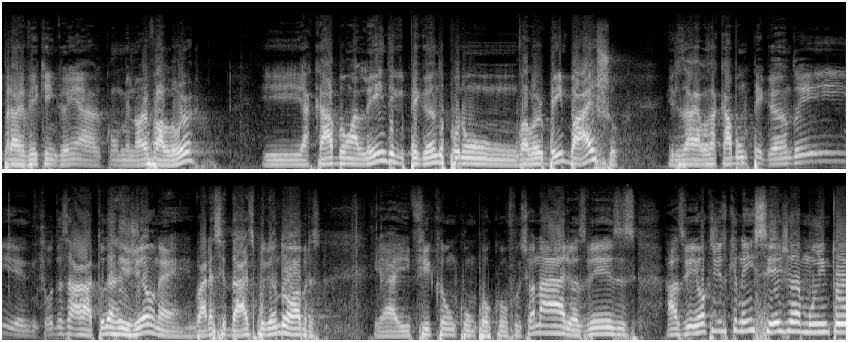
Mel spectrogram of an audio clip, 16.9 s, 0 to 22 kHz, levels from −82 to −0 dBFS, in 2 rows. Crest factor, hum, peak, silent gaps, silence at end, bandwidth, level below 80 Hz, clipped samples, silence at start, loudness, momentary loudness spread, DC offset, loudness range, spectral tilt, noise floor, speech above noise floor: 10 dB; none; -4 dBFS; none; 0 s; 14.5 kHz; -28 dBFS; under 0.1%; 0.05 s; -14 LUFS; 12 LU; under 0.1%; 3 LU; -6.5 dB/octave; -42 dBFS; 29 dB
